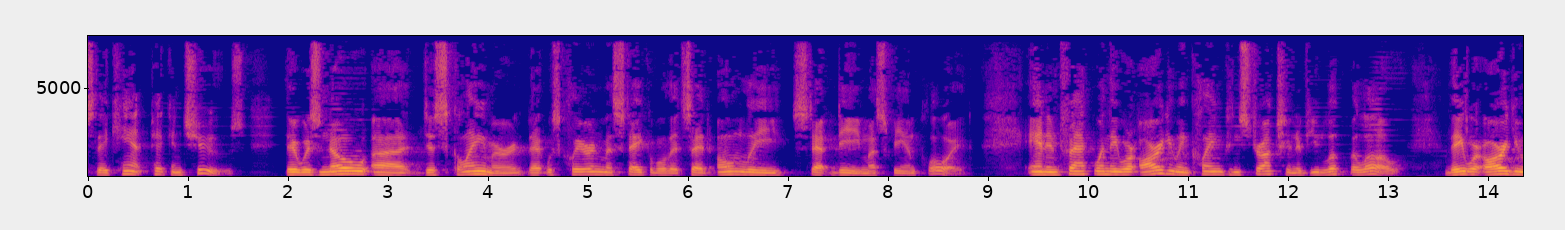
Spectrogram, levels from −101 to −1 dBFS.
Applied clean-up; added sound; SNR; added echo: neural mask model DeepFilterNet 3.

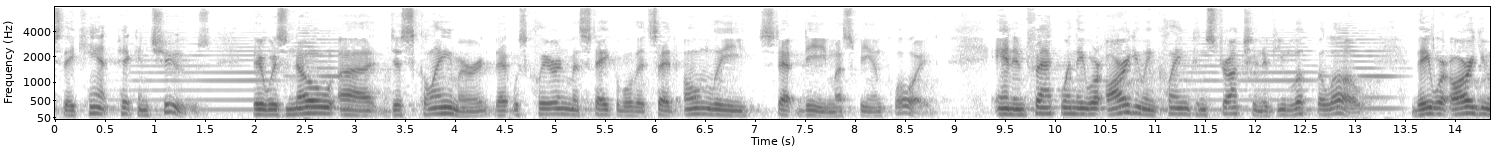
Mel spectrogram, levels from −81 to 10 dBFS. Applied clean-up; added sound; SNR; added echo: none; Brass instrument; 18 dB; none.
